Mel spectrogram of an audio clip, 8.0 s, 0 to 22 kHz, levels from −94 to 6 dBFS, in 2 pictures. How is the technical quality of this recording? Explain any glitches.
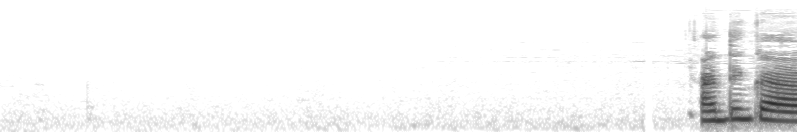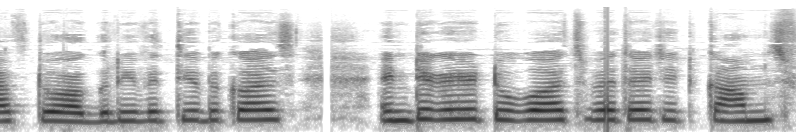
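The speech has three blocks of digital silence: 3.22 to 3.26 s before "I think I", 5.59 to 5.64 s after "with you because", and a brief tick at 7.01 s after "you because integrated towards". The sound drops abruptly to silence, as when the output buffer isn't filled in time. The waveform shows flat lines, and a spectrogram shows blank vertical stripes.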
